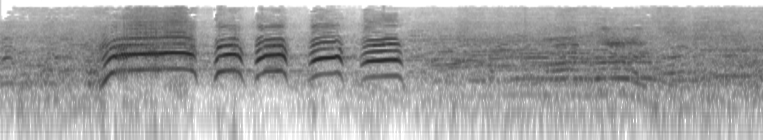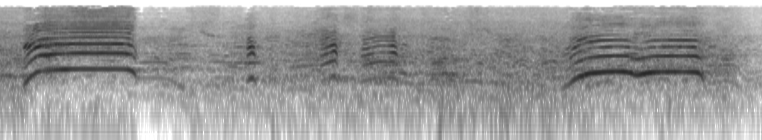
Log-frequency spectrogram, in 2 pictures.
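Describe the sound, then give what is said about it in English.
Crowd of shoppers scrambling for TVs and other electrical items at midnight during a Tesco Extra Black Friday sale in Craigavon: loud shouts and screams over a dense babble of voices, with a burst of short repeated cries near the start. “This is the sound of hundreds of shoppers wrestling each other for TVs and other electrical items at the Craigavon shop at midnight last night.”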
